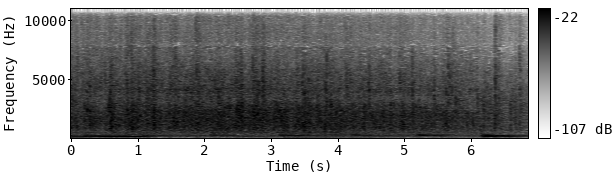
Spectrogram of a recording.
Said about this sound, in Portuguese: Pode aplaudir.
